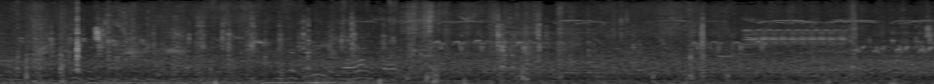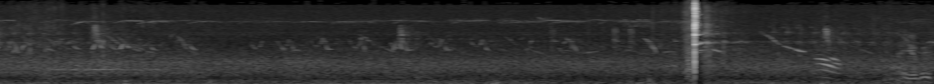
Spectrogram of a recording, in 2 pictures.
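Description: A single sharp crack of a driver striking a golf ball off a tee, about sixteen seconds in, the loudest sound by far; before it only low outdoor background.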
